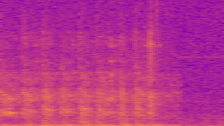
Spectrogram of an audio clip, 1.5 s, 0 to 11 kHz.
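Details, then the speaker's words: Flood-damaged 1985 Monte Carlo SS 350 Chevy V8 with 20-year-old mini starter: about a second of quick, even cranking that stops abruptly without catching; short crank, no hydrolock indicated. "see we're building that pressure and you don't want to burn your starter up just go really short and another thing that this test is kind of letting me know is that uh I really don't have any like hydrolock type situation because the engine is really cranking"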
